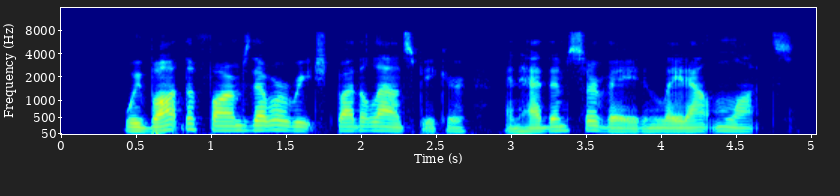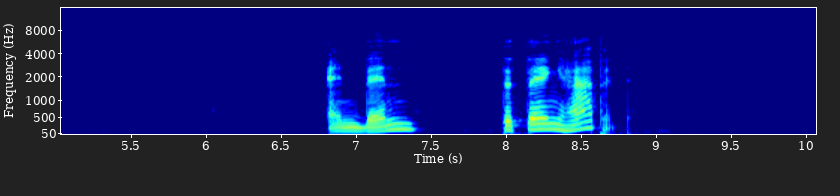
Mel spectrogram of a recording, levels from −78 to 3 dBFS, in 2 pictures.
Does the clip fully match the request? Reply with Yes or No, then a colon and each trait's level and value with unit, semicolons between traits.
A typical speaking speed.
Yes: average, 150 wpm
